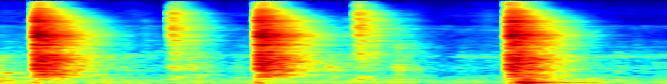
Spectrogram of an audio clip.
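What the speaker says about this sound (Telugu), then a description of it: "గ్యాస్ ముట్టిద్దాం" Five sharp clicking bursts from a gas stove igniter being lit under a pressure cooker, each a loud snap with a short hiss tail, spaced unevenly and heard up close.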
